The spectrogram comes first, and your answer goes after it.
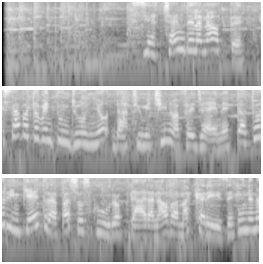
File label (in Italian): Spot; Fiumicino Notte Bianca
